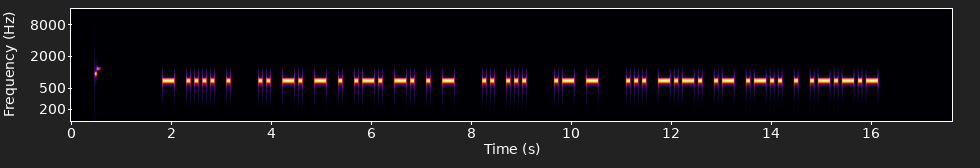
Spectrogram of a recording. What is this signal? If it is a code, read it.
Morse code, heard as a keyed tone, about 15 wpm, 700 Hz. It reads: THE INTERNET IS AT SCALE.
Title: Sentences from Top 1000 Words - Review Part 4 - 15wpm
